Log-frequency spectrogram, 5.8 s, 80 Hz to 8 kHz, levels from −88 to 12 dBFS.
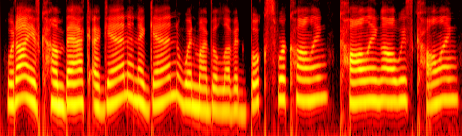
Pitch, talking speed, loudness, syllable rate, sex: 250 Hz, 175 wpm, -17 LUFS, 4.8 syllables/s, female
